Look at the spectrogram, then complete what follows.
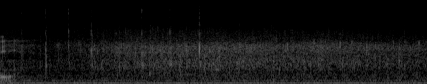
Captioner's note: audience applauding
